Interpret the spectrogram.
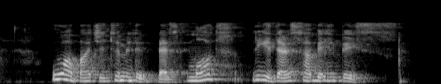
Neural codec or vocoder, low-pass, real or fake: codec, 16 kHz, 8 kbps, FunCodec, trained on LibriTTS, 25 frames a second; 7.2 kHz; fake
